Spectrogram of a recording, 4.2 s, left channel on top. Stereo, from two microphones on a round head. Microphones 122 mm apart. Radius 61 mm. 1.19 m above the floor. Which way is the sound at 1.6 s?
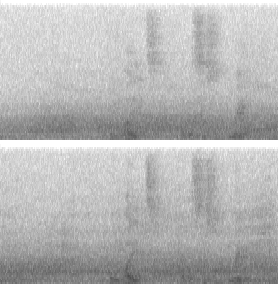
30° right (ahead or behind).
